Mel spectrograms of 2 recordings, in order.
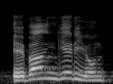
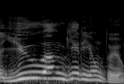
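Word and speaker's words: ユ ーア ンゲ リオ ン (εὐαγγέλιον): でエヴァンゲリオンっていうのはですね、もともとギリシャ語で、福音という意味の言葉なんです。で、正しい読み方っていうか、どれが正しいかっていうのはちょっと正確には言えないんですけど、通常からユーアンゲリオンと読むんです。ユーアンゲリオンと読むんですね。これは現代ギリシャ語ではこれをエヴァンゲリオンと読むんです。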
